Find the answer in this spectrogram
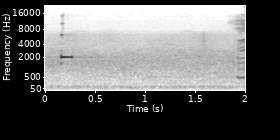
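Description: A short, high electronic beep from a mobile phone just after the start, the second of a double alert tone, then only a faint steady hum.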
